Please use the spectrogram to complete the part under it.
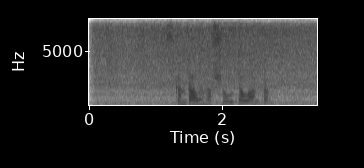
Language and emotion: Russian, neutral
